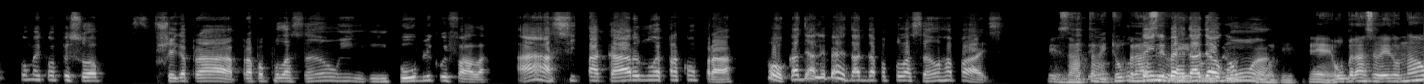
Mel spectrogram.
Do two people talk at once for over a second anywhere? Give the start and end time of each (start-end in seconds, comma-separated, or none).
10.6-12.8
